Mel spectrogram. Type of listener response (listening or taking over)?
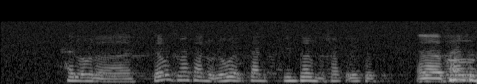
listening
